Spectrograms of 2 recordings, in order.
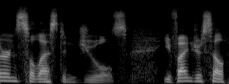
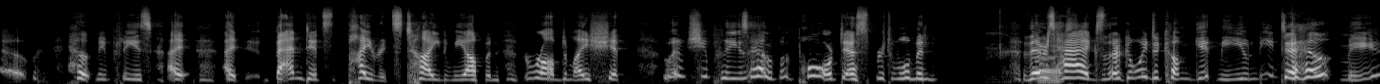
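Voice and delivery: put-on helpless old woman voice, very high and loud; 12 semitones higher, 10 dB louder than usual. Narrating a tabletop game scene where a hag poses as an old woman, old woman's voice. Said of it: "in our old woman's voice".

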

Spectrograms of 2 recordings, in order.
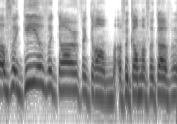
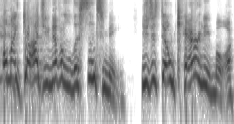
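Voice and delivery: put-on American accent, pitched up; 5 semitones higher than usual. Recalling reading in as one of an arguing couple, american accent. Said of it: "We had to do it in American accents".

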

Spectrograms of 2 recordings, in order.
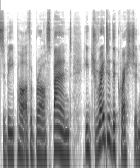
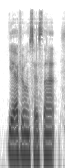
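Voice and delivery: put-on flat robotic monotone, quieter; 4 dB quieter than usual. Reading a letter, quoting a friend's tired reply: imitating a robotic monotone. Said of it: "in a robotic monotone".

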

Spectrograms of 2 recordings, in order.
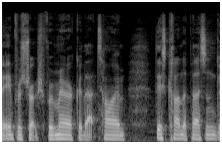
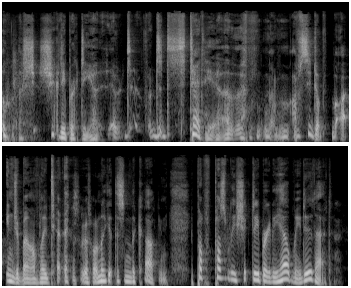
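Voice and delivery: put-on British accent, pitched much higher; 5 semitones higher than usual. Retelling how a man introduced himself to women, in a mock British accent as Ted. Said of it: "in what appeared to be a British accent".

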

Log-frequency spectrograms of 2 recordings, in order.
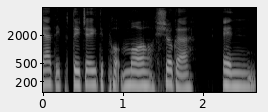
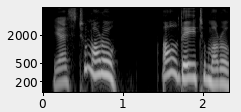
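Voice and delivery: fake Irish accent, pitched up, drifting Welsh; 7 semitones higher, 7 dB louder than usual. Podcast hosts discussing st. patrick's day, speaking in a put-on irish accent. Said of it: "Why are you speaking Welsh?".

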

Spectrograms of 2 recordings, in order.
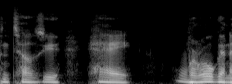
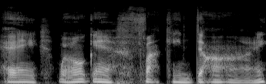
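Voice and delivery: mock smug, pompous know-it-all voice. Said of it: "she said it in the most pompous way".

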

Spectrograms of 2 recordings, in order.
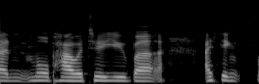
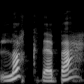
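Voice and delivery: loud put-on Welsh accent; 3 semitones higher, 6 dB louder than usual. Quoting their mum on the phone, the speaker does a Welsh accent. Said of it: "I have to do a Welsh accent".

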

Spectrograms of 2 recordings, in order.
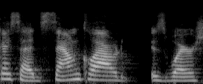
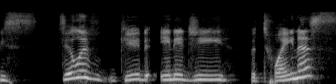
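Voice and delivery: very slow, attempted put-on South African accent; 3 semitones higher than usual. A speaker whose brother-in-law is South African tries the line: attempted South African accent. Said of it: "let me try to do it because my brother-in-law is South African".

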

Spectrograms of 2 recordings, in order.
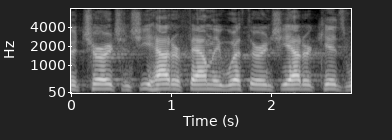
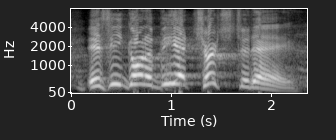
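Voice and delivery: put-on play-acted sudden blurted-out kid's shout, high and swooping; 9 semitones higher, 4 dB louder than usual. Retelling a three-year-old boy in the back seat: imitating a boy yelling out. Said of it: "just yelled out".

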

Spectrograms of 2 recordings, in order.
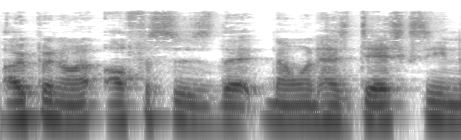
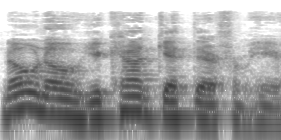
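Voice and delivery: put-on Irish local's accent. Telling a joke where a local answers a man with a map, Irish local's accent. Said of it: "do you want to do the accent?".

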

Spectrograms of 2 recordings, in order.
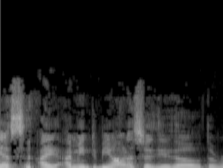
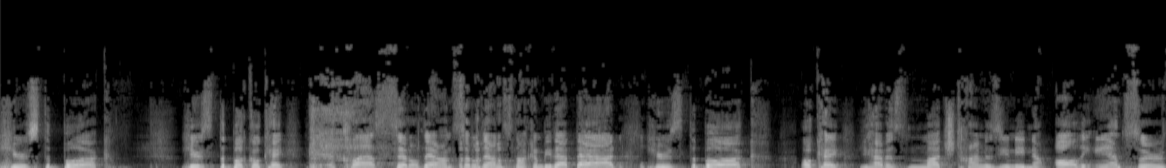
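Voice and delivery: effeminate-sounding schoolteacher voice; 3 semitones higher than usual.

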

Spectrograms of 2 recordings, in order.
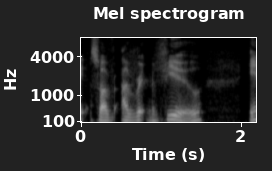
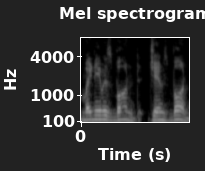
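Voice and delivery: put-on, comedy-routine style Indian accent; 3 dB quieter than usual. Retelling a comedy routine about james bond being indian: imitating an indian accent. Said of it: "David was doing the accent".

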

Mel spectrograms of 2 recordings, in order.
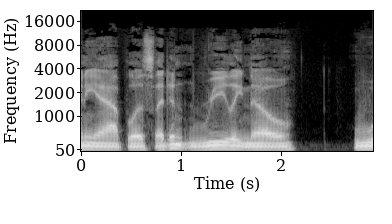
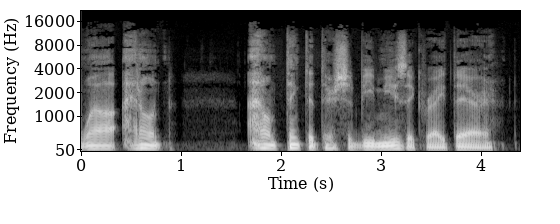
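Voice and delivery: put-on, coy, suggestive tone. Retelling what he said on the last day in the movie studio: imitating a coy remark. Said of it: "he was very, very coy about sort of saying".

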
